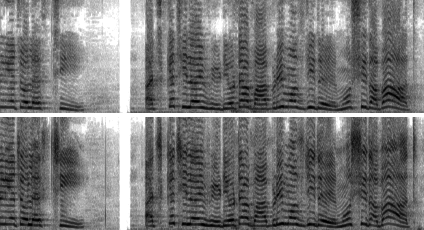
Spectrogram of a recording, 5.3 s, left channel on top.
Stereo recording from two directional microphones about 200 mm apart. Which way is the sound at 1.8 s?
30° right (ahead or behind).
